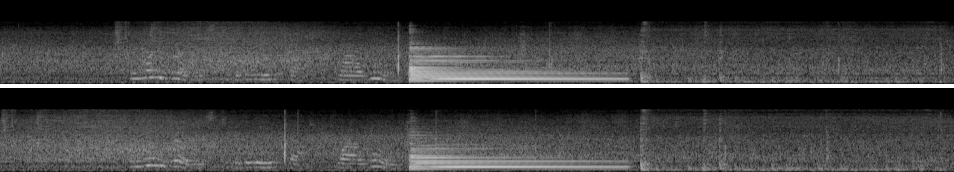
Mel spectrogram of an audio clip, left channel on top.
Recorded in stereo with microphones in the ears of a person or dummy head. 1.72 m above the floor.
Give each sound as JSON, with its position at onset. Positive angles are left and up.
{"t": 1.3, "sound": "a woman speaking", "side_deg": -30, "distance_m": 1.5}
{"t": 4.1, "sound": "a guitar", "side_deg": 70, "distance_m": 0.8}
{"t": 6.4, "sound": "a running tap", "side_deg": -25, "distance_m": 0.9}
